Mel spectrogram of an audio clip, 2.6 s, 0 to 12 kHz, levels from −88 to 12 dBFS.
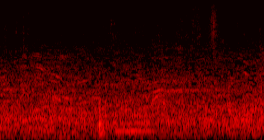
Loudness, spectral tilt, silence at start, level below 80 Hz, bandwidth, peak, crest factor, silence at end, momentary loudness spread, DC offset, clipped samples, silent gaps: -56 LUFS; -5 dB/octave; 0 s; -78 dBFS; 11 kHz; -38 dBFS; 18 dB; 0 s; 1 LU; under 0.1%; under 0.1%; none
